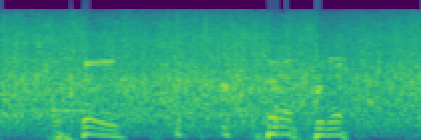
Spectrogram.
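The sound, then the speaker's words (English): Steady hands clapping in applause, a dense crackle lasting a couple of seconds, with voices whooping and exclaiming over it. “That, first of all, clap. Clap that out.”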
